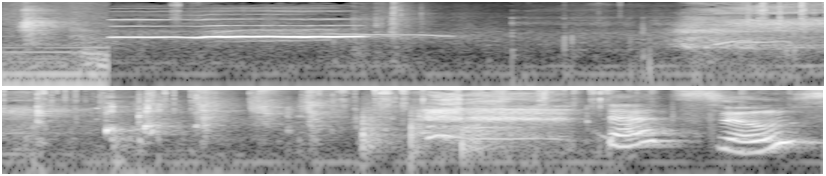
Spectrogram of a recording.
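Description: A woman gives a high, held squeal of excitement, then breaks into breathless laughter with repeated squeals.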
